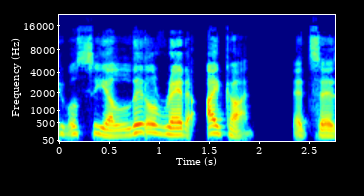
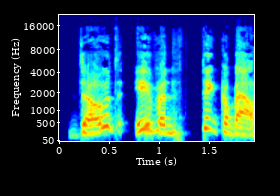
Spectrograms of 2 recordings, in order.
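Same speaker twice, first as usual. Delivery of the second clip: heavy, big put-on German accent; 4 semitones higher than usual. Retelling how a woman warned off thieves in Manhattan: big German accent. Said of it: "in her big German accent say".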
